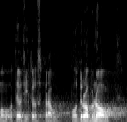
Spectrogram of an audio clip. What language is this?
Czech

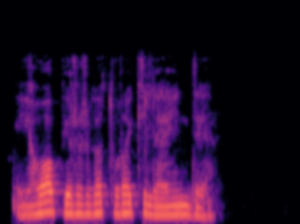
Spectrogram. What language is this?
Bashkir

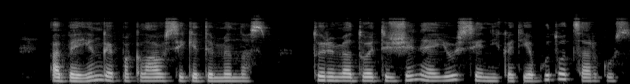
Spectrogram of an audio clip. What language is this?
Lithuanian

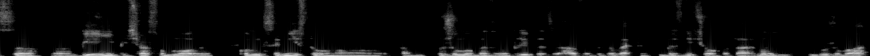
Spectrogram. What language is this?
Ukrainian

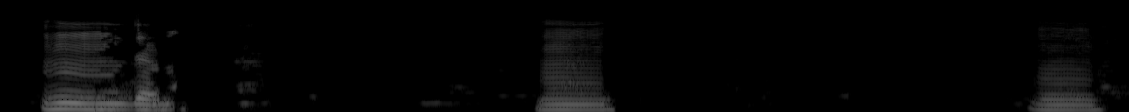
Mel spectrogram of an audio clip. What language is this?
Gujarati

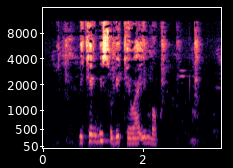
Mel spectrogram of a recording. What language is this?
Bankon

